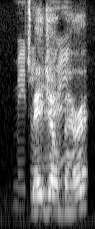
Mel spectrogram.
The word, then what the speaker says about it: Majel Barrett: Majel Barrett? – Yeah, Majel Barrett.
